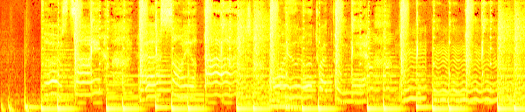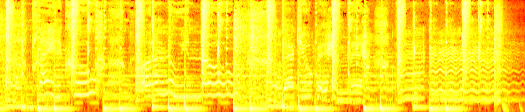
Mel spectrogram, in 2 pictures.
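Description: An upbeat pop song with a female singer over a steady, punchy beat and bright instrumentation, playing loud and continuous throughout with no talking.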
